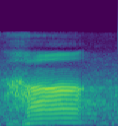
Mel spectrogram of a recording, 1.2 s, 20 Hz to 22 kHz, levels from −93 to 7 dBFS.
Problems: constant background noise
